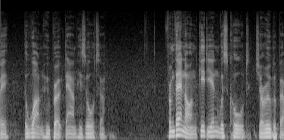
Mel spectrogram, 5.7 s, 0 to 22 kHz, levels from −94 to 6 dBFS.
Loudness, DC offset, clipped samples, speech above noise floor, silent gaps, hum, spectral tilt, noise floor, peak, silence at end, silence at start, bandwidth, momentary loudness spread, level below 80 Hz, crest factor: -21 LUFS; under 0.1%; under 0.1%; 36 dB; none; none; -6.5 dB/octave; -56 dBFS; -4 dBFS; 0 s; 0 s; 14 kHz; 11 LU; -42 dBFS; 18 dB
